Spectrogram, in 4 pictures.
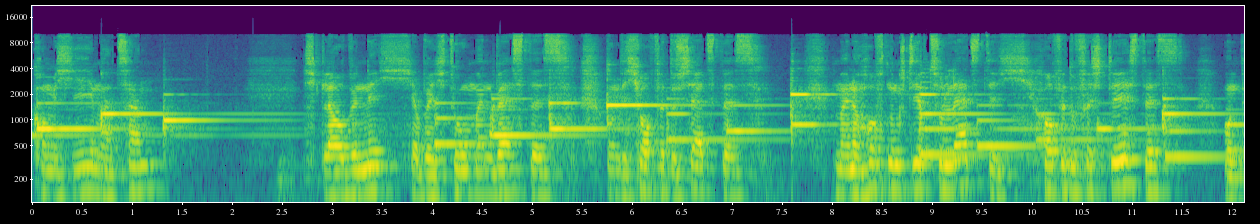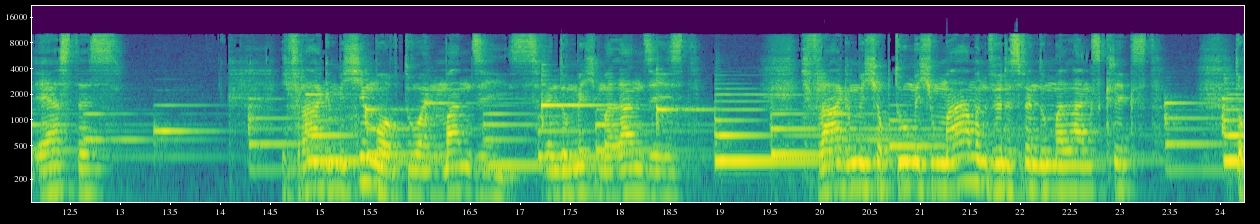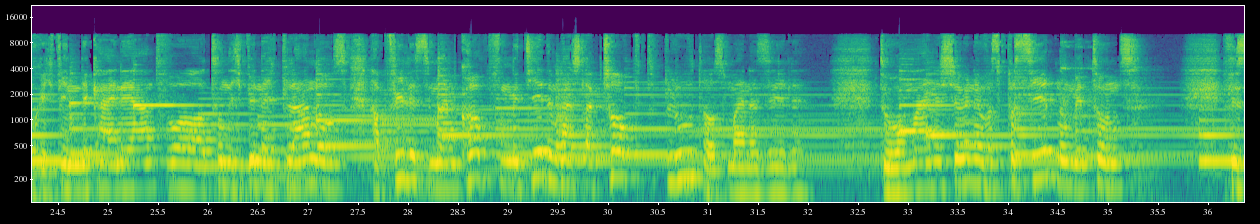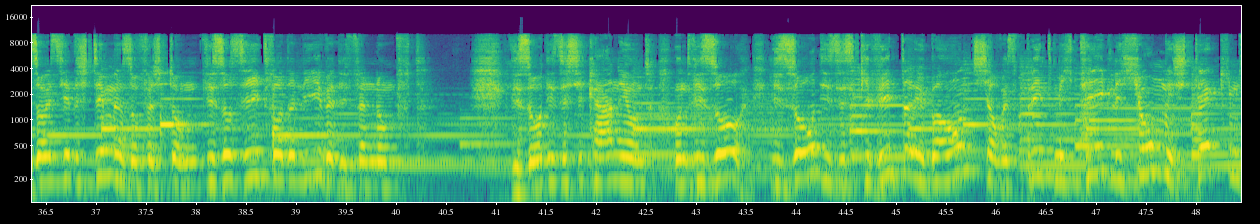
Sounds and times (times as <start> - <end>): Speech: 0.0 - 1.3, 2.7 - 7.4, 8.0 - 13.0, 14.6 - 18.8, 19.8 - 23.5, 24.2 - 32.0, 32.7 - 35.4, 36.1 - 40.4, 41.1 - 48.4
Music: 0.0 - 48.4.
